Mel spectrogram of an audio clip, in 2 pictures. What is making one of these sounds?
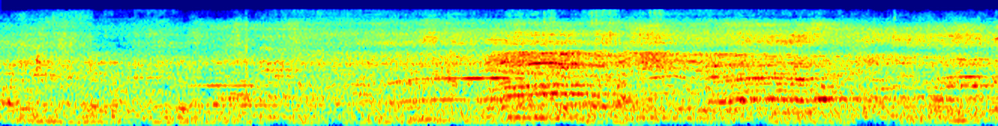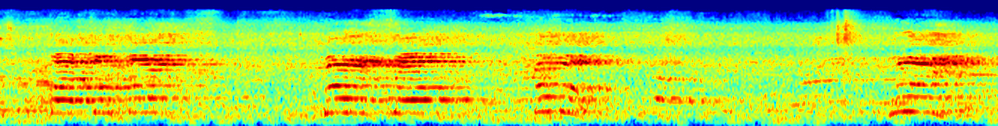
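A young person shouts drill commands outdoors.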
